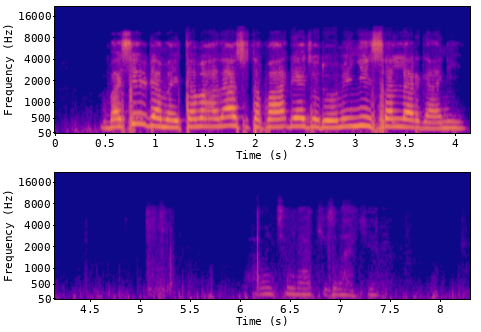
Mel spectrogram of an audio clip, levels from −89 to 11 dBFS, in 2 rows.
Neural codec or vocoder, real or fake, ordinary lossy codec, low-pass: none; real; Opus, 16 kbps; 10.8 kHz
